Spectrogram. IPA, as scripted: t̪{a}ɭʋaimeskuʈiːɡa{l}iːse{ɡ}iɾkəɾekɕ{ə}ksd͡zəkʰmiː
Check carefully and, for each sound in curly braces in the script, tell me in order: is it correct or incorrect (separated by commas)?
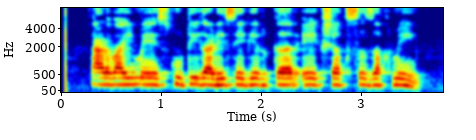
correct, incorrect, correct, correct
